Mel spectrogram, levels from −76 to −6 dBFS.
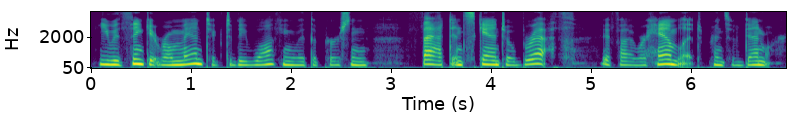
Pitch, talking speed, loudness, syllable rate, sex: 210 Hz, 200 wpm, -18 LUFS, 5.1 syllables/s, female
